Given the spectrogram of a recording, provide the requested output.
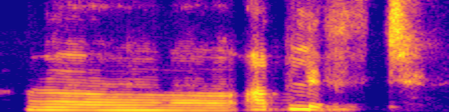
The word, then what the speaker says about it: uplift: Okay, the penultimate syllable B is stressed. Correct. Next is uplift.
